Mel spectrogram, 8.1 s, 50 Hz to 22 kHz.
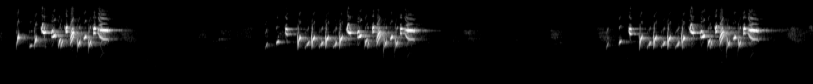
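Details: European goldfinch, 2019: three similar phrases of bright, fast twittering and tinkling notes, each over a second long, repeated about every three seconds with clean silence between.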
